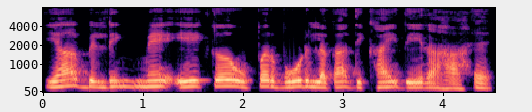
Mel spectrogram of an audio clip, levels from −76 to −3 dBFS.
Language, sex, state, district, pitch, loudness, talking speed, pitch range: Hindi, female, Karnataka, Bangalore, 200 Hz, -16 LUFS, 145 wpm, 180-205 Hz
